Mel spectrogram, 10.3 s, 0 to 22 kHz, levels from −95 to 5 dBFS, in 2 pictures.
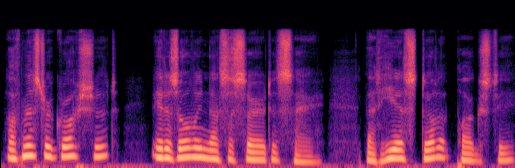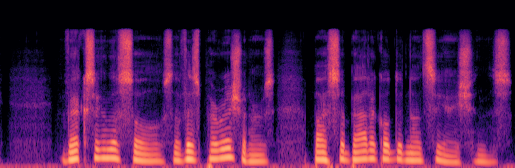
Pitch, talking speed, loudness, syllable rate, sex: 140 Hz, 140 wpm, -17 LUFS, 4.7 syllables/s, male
